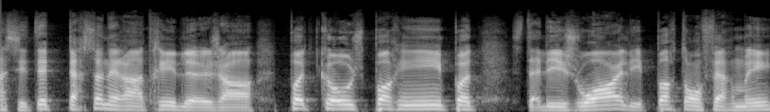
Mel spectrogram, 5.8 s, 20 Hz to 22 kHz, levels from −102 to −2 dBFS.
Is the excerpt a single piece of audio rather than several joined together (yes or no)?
yes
